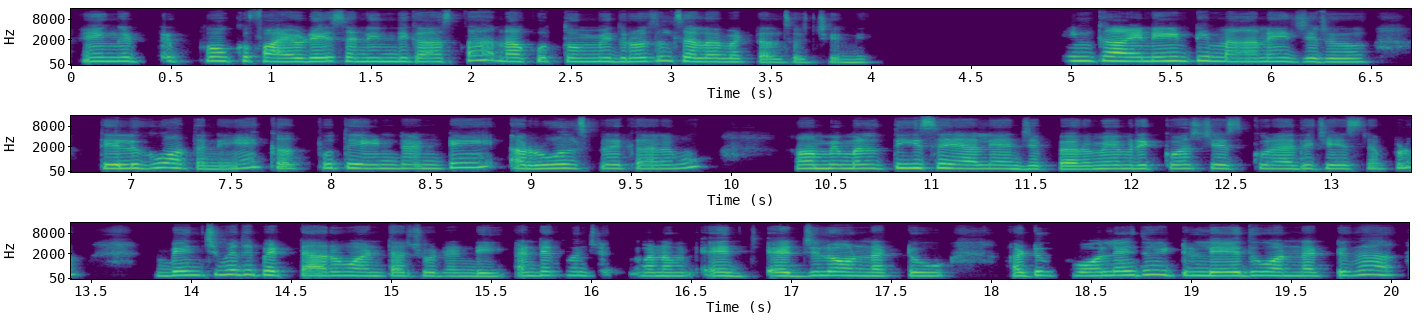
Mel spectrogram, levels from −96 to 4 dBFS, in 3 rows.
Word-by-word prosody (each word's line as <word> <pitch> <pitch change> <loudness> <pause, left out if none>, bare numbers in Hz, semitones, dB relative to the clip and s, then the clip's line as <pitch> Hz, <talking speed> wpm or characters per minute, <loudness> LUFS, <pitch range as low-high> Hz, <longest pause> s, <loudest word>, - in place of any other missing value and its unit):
ఇంగ 260 0 0 0.2
ట్రిప్ 265 0 -8
ఒక 275 0 -4
5 235 -1 +5
డేస్ 255 +2 +2
అనింది 245 0 -1
కాస్త, 235 +3 -2 0.2
నాకు 240 0 +2
9 235 0 -1
రోజులు 280 +3 -1
సెలవు 230 -1 +2
పెట్టాల్సి 195 -3 -5
వచ్చింది. 195 -1 -7 1.1
ఇంకా 280 0 +2
ఆయనేంటి 270 +2 +4
మేనేజరు, 230 -2 -1 0.5
తెలుగు 260 +3 +3
అతనే 210 -1 -6 0.2
కాకపోతే 270 +2 -3
ఏంటంటే 245 +3 -2 0.3
ఆ 240 - +4
రూల్స్ 255 0 +1
ప్రకారము 245 +4 -3 0.5
ఆహ్, 245 - +6
మిమ్మల్ని 250 0 +1
తీసేయాలి 265 -4 +3
అని 215 -2 -3
చెప్పారు. 205 -1 +1
మేము 235 0 -1
రిక్వెస్ట్ 240 +1 -3
చేసుకుని 235 0 -3
అది 235 +1 -3
చేసినప్పుడు, 230 +5 -3 0.5
బెంచ్ 265 +1 +2
మీద 300 - +1
పెట్టారు 255 -2 +2
అంటారు 220 -1 -3
చూడండి. 205 -2 -2 0.2
అంటే 250 +2 +1
కొంచెం 240 -3 -7 0.2
మనం 220 0 +1 0.2
ఎడ్జ్ 195 -3 -2
ఎడ్జ్‌లో 245 +4 +4
ఉన్నట్టు. 220 0 0 0.5
అటు 255 +3 +1 0.2
పోలేదు, 255 +5 +2
ఇటు 240 0 -3
లేదు 235 +1 +3
అన్నట్టుగా, 230 +5 -1
240 Hz, 145 wpm, -23 LUFS, 225-255 Hz, 1.1 s, ఆహ్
